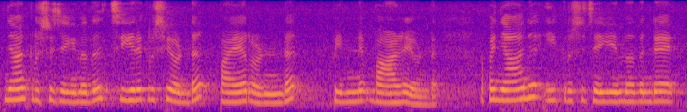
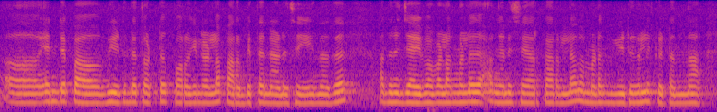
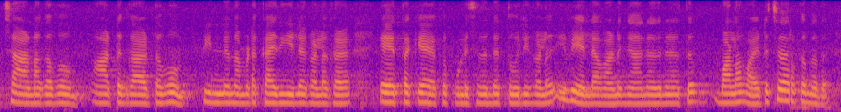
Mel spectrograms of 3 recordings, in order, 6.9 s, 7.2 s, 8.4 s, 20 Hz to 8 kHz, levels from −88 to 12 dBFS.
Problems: none marked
